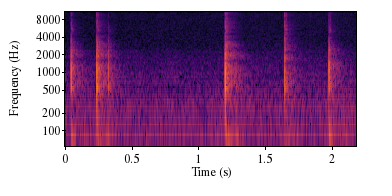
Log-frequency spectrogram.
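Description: Chalk clicking and tapping against a chalkboard while a phrase is written: about five sharp, separate clicks at irregular intervals.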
